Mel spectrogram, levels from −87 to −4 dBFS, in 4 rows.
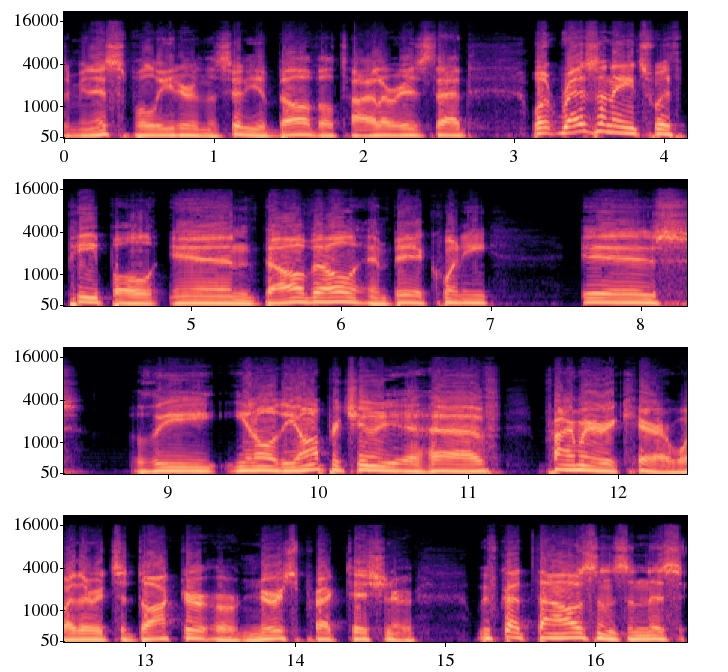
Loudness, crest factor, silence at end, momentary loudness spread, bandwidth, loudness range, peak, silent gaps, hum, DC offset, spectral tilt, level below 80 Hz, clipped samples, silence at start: -17 LUFS; 10 dB; 0 s; 5 LU; 15.5 kHz; 2 LU; -6 dBFS; none; none; under 0.1%; -5 dB/octave; -36 dBFS; under 0.1%; 0 s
